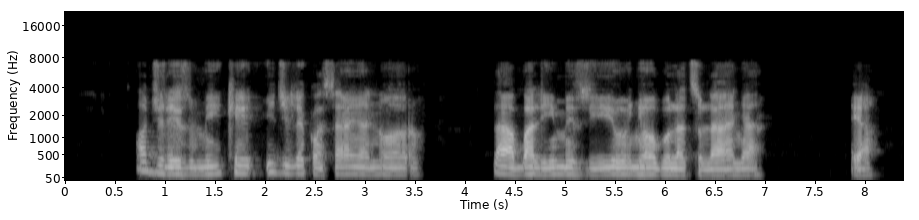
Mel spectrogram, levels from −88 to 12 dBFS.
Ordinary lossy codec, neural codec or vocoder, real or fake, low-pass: none; codec, 16 kHz in and 24 kHz out, 1.1 kbps, FireRedTTS-2 codec; fake; 7.2 kHz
